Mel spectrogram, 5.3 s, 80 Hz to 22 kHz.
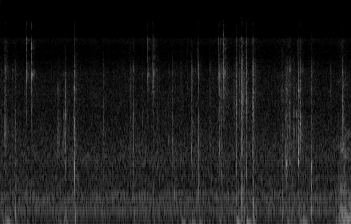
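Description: Steady computer keyboard typing while coding a C++ 2D scroller game on a PC, rapid irregular key clicks close up with a faint background hum and no talking.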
